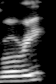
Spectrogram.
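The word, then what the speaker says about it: Ruairidh: it to other names i went to school with a person called rory and his name was spell r-u-r-a-i-d-h and um it took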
